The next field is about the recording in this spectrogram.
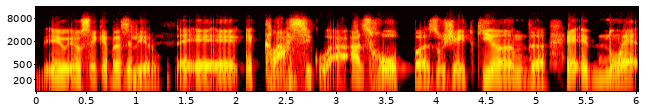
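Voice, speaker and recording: Brazilian guy, kinda low voice, rambling podcast stories, dry sound. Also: fairly bright tone, dry recording. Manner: storytelling, many restarts. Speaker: podcast guest. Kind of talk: casual podcast chat.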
